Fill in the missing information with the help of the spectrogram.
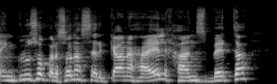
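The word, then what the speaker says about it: Hans Bethe: que el nombre del científico alemán era la pronunciación era Hans blix está confundido fíjese que me quedé con eso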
